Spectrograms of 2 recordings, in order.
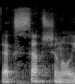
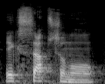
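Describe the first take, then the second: First: "exceptional" stressed on cep, falling; second-syllable stress, softer. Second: "exceptional" stressed on cep; second-syllable stress. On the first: Teacher repeating the stressed word softly. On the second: Teacher modelling exceptional's stress. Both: Shown as a demonstration. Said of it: "이음절 강세".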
